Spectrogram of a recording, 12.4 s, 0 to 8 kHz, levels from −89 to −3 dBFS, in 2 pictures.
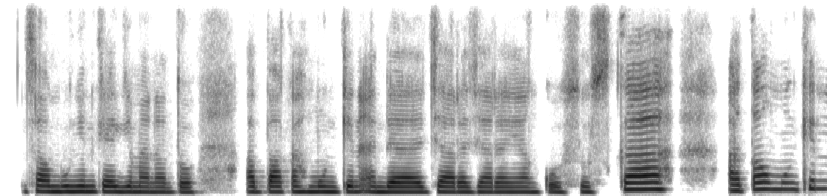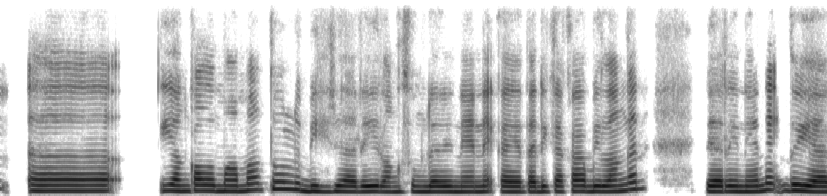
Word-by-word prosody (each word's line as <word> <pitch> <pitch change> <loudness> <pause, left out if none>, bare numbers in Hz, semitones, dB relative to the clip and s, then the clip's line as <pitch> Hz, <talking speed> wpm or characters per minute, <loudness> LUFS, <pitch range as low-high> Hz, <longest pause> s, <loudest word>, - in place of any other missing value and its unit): Disambungin 215 -1 0
kayak 210 -2 0
gimana 195 -2 -2
tuh? 185 0 -4 0.3
Apakah 205 0 -1
mungkin 205 +1 -1
ada 195 -2 +2
cara-cara 195 0 -1
yang 190 -1 -5
khususkah? 280 - +1 0.4
Atau 280 +5 -1
mungkin, 295 +3 -7 0.2
eee, 235 0 +2 0.3
yang 235 -1 0
kalau 240 -1 +2
mama 230 +3 0
tuh 305 +1 -1
lebih 225 -3 +1
dari 215 0 +3
langsung 205 +1 -3
dari 210 0 +3
nenek, 205 +2 -1
kayak 205 -1 +1
tadi 205 +1 +1
Kakak 220 0 +1
bilang 220 +2 +2
kan 290 +2 -1 0.5
dari 220 0 +5
nenek 230 +3 +1
tuh 245 0 +4
ya, 210 -2 +6
215 Hz, 150 wpm, -17 LUFS, 205-235 Hz, 0.5 s, ya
